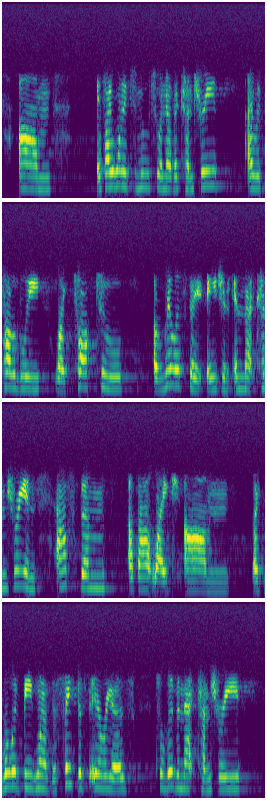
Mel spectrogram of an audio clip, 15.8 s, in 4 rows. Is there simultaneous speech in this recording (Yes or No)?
No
